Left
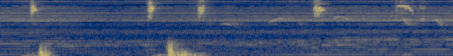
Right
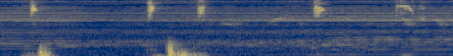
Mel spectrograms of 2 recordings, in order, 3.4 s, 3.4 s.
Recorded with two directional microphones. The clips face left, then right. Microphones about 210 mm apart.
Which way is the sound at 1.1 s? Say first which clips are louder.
Right 1 dB; 20° right (ahead or behind).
